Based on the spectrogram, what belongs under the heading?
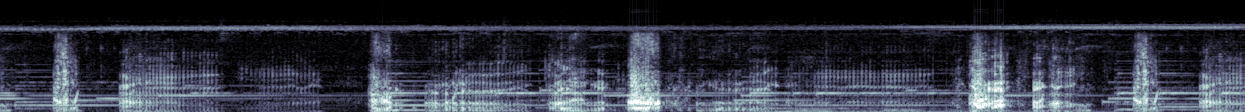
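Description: Lioness growling and giving short roars, several separate bursts with the loudest about six and ten seconds in, over steady background music.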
